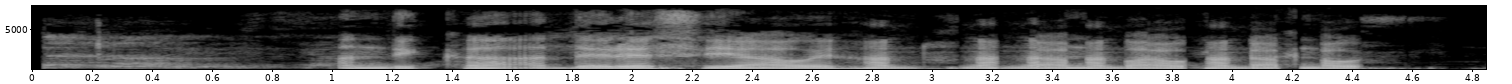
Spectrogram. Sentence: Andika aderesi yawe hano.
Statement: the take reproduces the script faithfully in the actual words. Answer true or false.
false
